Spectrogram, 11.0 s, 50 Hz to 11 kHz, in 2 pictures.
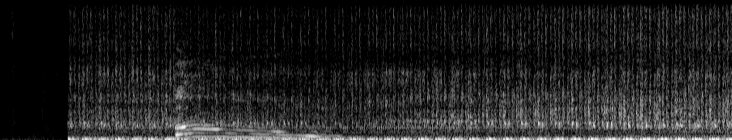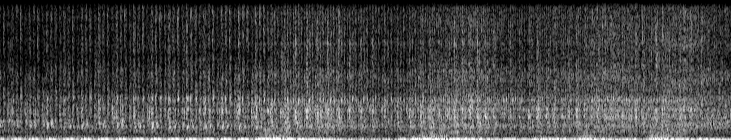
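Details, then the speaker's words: Barn-find Nissan 240SX, first run after sitting, running on its own with fuel system fine, smoking earlier (possibly seized pulley or belt): steady low idle with light fast tapping about four per second; owner suspects noisy top end, unconfirmed. "She runs on her own. Fuel system is perfect. Sounds like she's got a noisy top end, but other than that, got the truck off."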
